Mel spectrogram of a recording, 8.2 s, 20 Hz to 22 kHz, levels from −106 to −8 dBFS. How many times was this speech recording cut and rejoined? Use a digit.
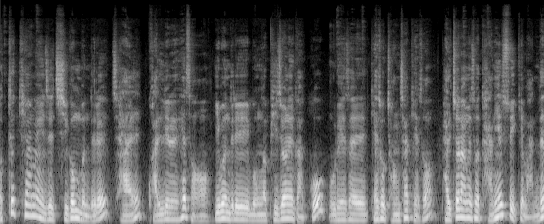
0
